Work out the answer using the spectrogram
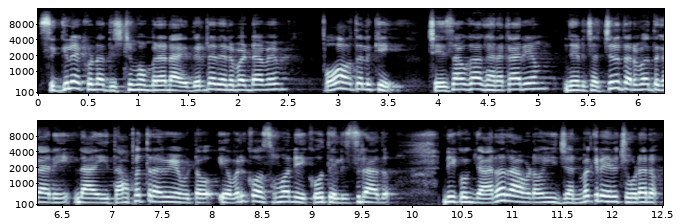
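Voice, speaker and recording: A woman's voice: mid-range voice, normal speed, close to an everyday voice. Woman voicing a bedridden scolding mother. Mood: furious. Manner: sharp scolding, weary sighs. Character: ailing, scolding older mother.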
